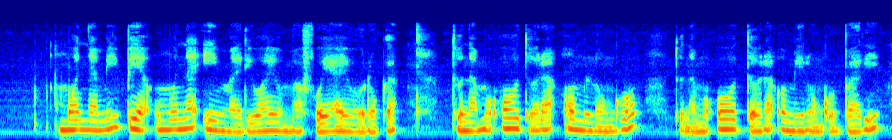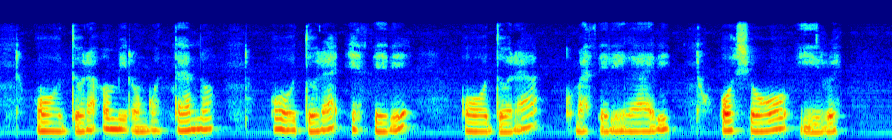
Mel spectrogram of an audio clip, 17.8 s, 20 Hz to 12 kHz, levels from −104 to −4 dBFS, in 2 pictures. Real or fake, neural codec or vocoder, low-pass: real; none; 7.2 kHz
